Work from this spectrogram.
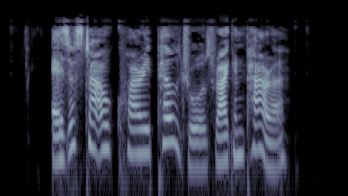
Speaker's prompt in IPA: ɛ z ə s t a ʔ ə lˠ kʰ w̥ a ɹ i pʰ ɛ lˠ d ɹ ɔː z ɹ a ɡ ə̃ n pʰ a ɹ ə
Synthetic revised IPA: ɛ z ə s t a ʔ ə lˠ kʰ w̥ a ɹ i pʰ ɛ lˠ d ɹ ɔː z ɹ a ɡ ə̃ n pʰ a ɹ ə

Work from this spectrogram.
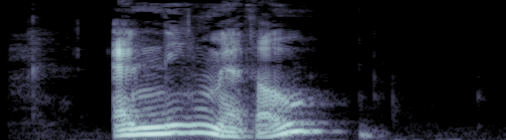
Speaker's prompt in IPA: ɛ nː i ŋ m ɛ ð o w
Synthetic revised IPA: ɛ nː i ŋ m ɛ ð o w

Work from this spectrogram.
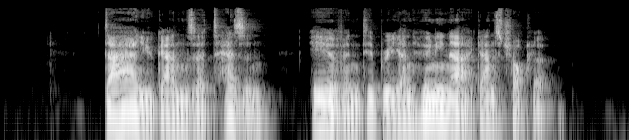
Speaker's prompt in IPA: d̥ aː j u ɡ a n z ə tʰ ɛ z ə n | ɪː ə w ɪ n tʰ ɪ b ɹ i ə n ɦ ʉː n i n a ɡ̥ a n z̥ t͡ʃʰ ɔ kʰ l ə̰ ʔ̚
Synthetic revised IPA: d̥ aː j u ɡ a n z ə tʰ ɛ z ə n | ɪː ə v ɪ n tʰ ɪ b ɹ i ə n ɦ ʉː n i n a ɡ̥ a n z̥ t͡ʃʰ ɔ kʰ l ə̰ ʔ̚

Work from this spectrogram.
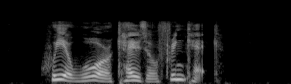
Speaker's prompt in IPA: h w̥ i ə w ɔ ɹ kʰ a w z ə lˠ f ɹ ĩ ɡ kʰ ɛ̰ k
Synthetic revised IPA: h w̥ i ə w ɔ ɹ kʰ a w z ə lˠ f ɹ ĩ ŋ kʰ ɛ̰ k

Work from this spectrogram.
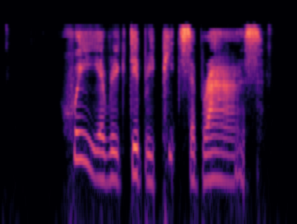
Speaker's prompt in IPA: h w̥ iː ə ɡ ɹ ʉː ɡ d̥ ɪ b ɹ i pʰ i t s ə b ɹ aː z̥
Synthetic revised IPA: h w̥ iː ə ɹ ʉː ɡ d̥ ɪ b ɹ i pʰ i t s ə b ɹ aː z̥

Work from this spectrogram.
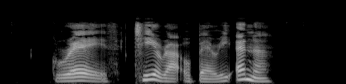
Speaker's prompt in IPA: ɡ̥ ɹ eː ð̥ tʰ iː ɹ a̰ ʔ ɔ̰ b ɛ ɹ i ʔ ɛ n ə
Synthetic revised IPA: ɡ̥ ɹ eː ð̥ tʰ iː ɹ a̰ ʔ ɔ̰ b ɛ ɹ i ʔ ɛ n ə

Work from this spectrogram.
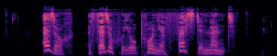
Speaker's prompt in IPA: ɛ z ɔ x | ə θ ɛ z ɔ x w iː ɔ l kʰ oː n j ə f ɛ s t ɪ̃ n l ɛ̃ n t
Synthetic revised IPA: ɛ z ɔ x | ə θ ɛ z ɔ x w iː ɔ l pʰ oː n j ə f ɛ s t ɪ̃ n l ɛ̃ n t

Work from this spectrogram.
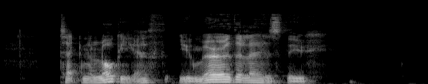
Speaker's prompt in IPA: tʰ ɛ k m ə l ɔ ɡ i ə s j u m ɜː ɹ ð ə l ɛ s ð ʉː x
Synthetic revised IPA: tʰ ɛ k n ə l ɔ ɡ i ə θ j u m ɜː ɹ ð ə l ɛ z ð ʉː x

